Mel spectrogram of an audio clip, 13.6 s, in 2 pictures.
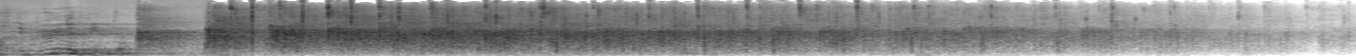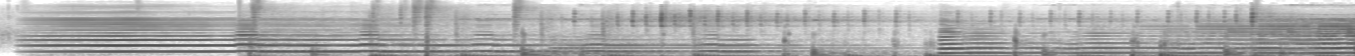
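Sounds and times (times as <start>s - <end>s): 
crowd applause: 0.2s - 6.9s
sustained tonal musical passage: 7.8s - 13.5s.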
